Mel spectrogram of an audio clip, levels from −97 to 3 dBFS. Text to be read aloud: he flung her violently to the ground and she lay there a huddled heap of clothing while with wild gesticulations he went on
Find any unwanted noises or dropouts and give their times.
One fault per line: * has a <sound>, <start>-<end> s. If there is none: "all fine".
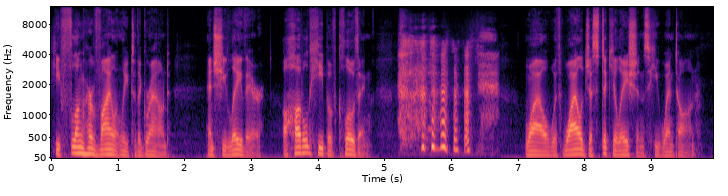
* has a laugh, 5.2-6.7 s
